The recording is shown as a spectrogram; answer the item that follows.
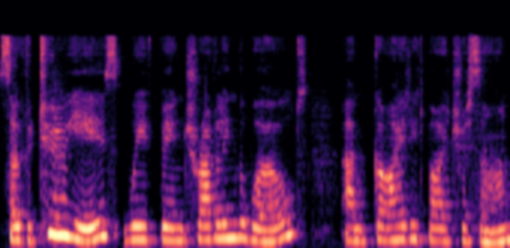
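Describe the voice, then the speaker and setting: Speaking with a South London accent, a woman talks at a fairly slow pace with ordinary pitch variation. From England, outside London. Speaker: spiritual guide. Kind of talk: interview.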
